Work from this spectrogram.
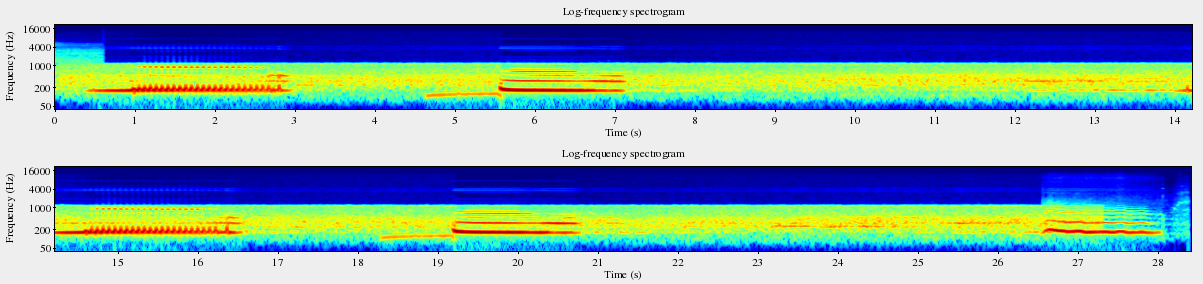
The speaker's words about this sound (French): La baleine bleue. Le son de la baleine bleue dans l'océan.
